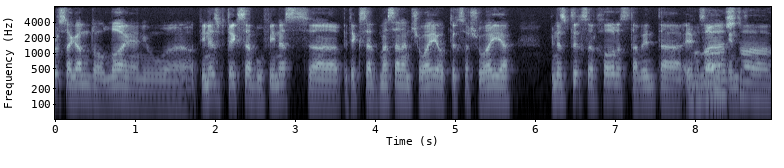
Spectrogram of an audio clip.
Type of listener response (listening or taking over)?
taking over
